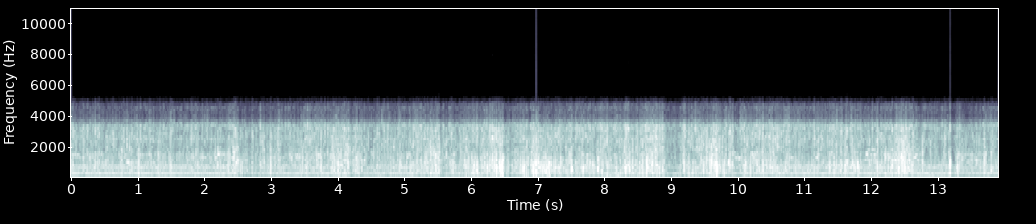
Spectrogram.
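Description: Loud continuous buzzing motor noise with a steady hum, from a nebulizer compressor running during a cat's treatment.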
